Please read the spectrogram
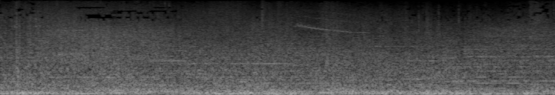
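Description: Fireworks rumble and crackle in a dense, unbroken barrage that stays loud throughout, with a brief whistling streak cutting through partway. No voices are heard.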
